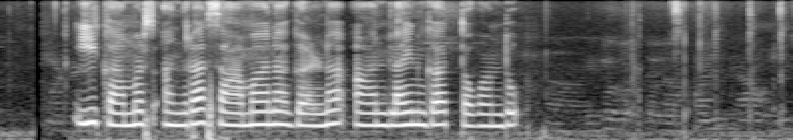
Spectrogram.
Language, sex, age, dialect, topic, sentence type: Kannada, female, 31-35, Central, banking, statement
